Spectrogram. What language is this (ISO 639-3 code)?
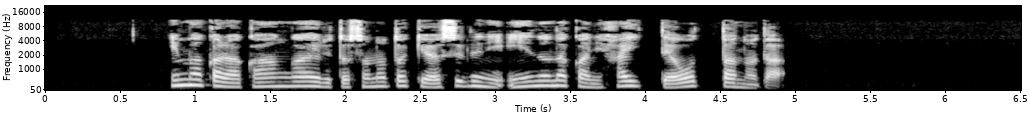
jpn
